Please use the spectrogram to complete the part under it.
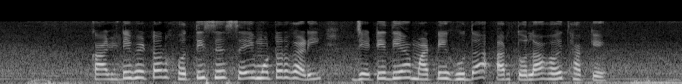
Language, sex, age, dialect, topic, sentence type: Bengali, female, 18-24, Western, agriculture, statement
